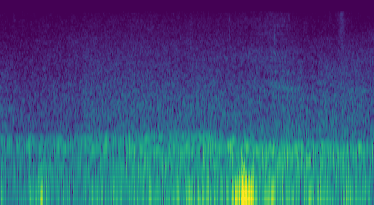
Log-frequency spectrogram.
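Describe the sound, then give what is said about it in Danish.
Strong wind buffets the microphone outdoors while someone fishes standing in water up to mid-shin. The wind is so strong the fishing lure won't sink, and there is no sun. A steady low roar with a heavier gust thumping in near the middle; no one speaks. “Det blæser så meget, at blinket ikke vil komme ned til mig.”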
